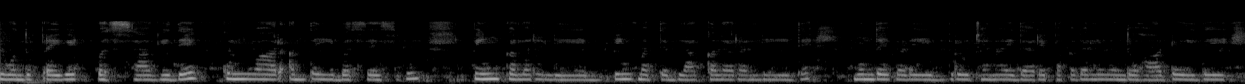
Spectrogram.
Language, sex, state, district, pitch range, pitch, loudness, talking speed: Kannada, female, Karnataka, Mysore, 215-230 Hz, 220 Hz, -35 LUFS, 125 wpm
